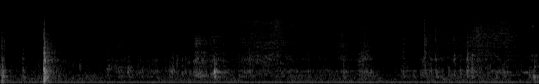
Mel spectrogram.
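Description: Faint handling sounds of a small plastic Casio mini keyboard being turned over in the hands: light rustles and taps, with one sharp click about half a second in and a softer knock about two seconds in. No notes are played.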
